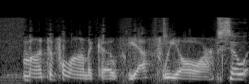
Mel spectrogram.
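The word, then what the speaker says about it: Montefollonico: You're in, tell me if I'm saying it wrong, Montefalonico? Montefalonico, yes, we are.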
